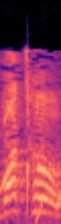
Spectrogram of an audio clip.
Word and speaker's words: bottle: โ่ Bottom ขวด อ่ะ นี่ ก็ คือ อีก หน คำ นะ ครับ ที่ ชอบ ออก เสียง กัน ผิด กัน เยอะ มาก นะ ครับ คำ ว่า ขวด เนี่ คือ bottle ล ล bottle นะ ครับ แต่ หลาย คน ช่บ บอก Bottom Of water น้ำ 1 ก้น น้ำ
